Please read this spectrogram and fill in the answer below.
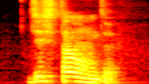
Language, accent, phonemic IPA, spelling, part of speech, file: French, Canada, /dis.tɑ̃d/, distendes, verb, LL-Q150 (fra)-distendes.wav
- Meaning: second-person singular present subjunctive of distendre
